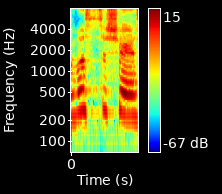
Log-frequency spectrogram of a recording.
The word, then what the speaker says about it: Worcestershire: So Worcestershire sauce. So one more syllable, Shuriken, added to yours, but you were super close. Worcester sauce, Worcester. So we just add a share, Worcestershire sauce.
